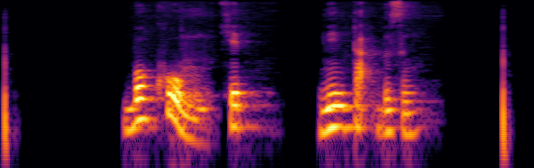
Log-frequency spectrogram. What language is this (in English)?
Mungaka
